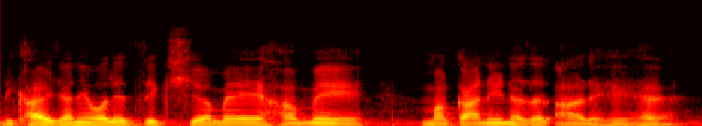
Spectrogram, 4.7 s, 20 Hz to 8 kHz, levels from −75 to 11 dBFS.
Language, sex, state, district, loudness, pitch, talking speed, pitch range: Hindi, male, Assam, Kamrup Metropolitan, -19 LUFS, 120 Hz, 140 wpm, 110-135 Hz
